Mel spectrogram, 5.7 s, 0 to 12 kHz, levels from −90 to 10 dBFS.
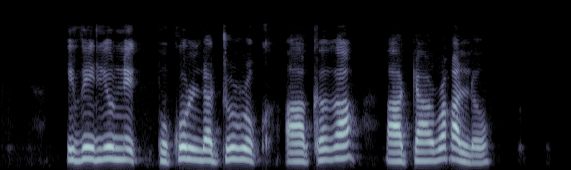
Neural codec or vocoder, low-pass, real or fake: codec, 16 kHz, 4 kbps, FunCodec, trained on Chinese and English, 50 frames a second; 7.2 kHz; fake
